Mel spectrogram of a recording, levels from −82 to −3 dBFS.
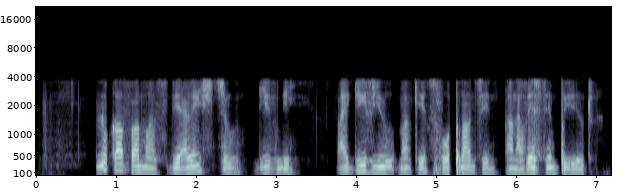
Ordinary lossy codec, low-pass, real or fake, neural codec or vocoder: none; 3.6 kHz; fake; codec, 16 kHz in and 24 kHz out, 0.6 kbps, FireRedTTS-2 codec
